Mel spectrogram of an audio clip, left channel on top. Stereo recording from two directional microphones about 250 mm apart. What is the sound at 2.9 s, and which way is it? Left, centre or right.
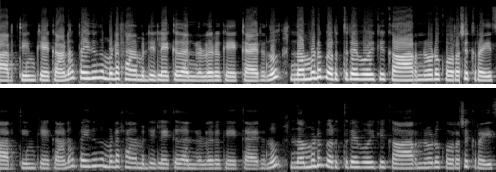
Speech, left.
